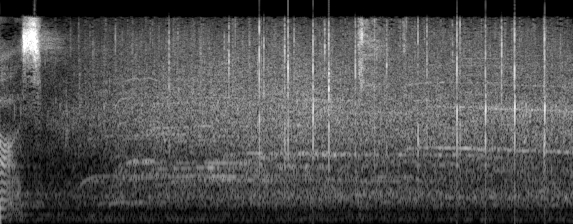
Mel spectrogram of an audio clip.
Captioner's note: applause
